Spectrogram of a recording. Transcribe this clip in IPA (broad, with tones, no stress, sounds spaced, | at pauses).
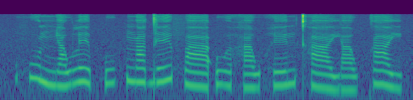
f oː˥˨ n ɲ a˩˧ w l eː˥˨ p̚ ʔ uː˧˥ k̚ ŋ a˧ d eː˧˥ f aː˧˩ ʔ u˧˩ ə̯ h a˩ w h eː˧˥ n kʰ aː˧˩ j a˩ w k a˥˨ j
